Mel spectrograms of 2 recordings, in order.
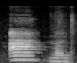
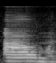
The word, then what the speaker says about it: almond: Example, there is almond, ALMOND, almond. Remember that word is not almond, but almond.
